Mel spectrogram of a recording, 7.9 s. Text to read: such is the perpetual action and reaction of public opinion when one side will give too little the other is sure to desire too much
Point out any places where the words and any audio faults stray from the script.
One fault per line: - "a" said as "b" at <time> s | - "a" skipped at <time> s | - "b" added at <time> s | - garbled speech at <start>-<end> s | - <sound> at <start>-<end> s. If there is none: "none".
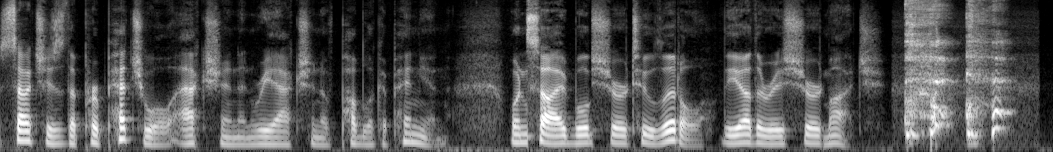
- "one" skipped at 4.0 s
- "give" said as "sure" at 4.5 s
- "to desire too" skipped at 6.2 s
- cough at 6.8-7.6 s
